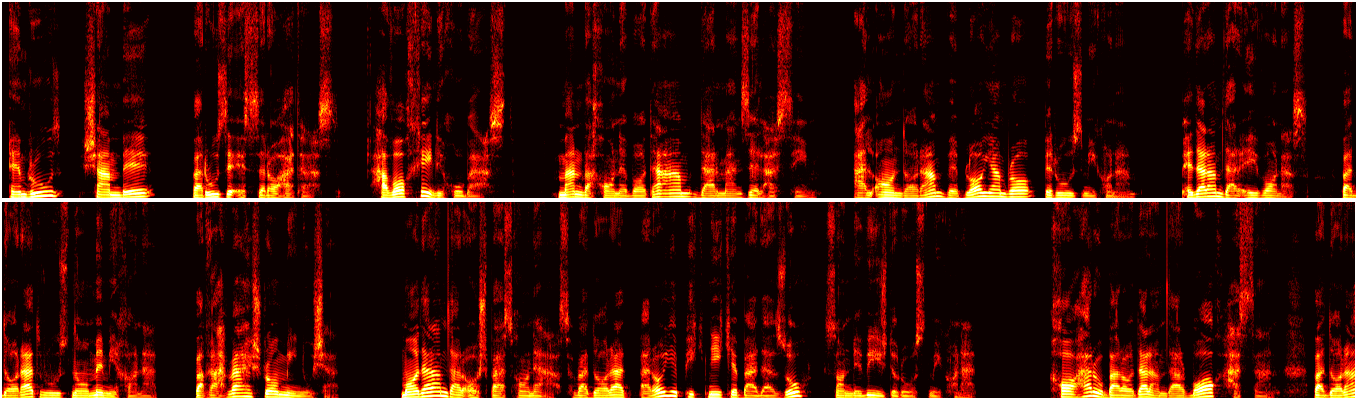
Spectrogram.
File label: text farsi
